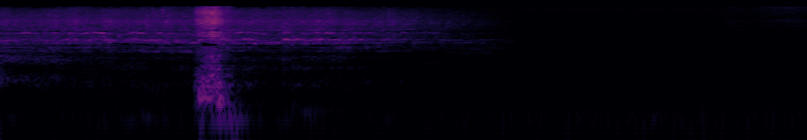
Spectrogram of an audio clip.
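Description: Faint steady hiss from a kettle sitting on a hot wood-stove top, with one short spoken word about a second in; the sound cuts off to silence a little after two seconds in.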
